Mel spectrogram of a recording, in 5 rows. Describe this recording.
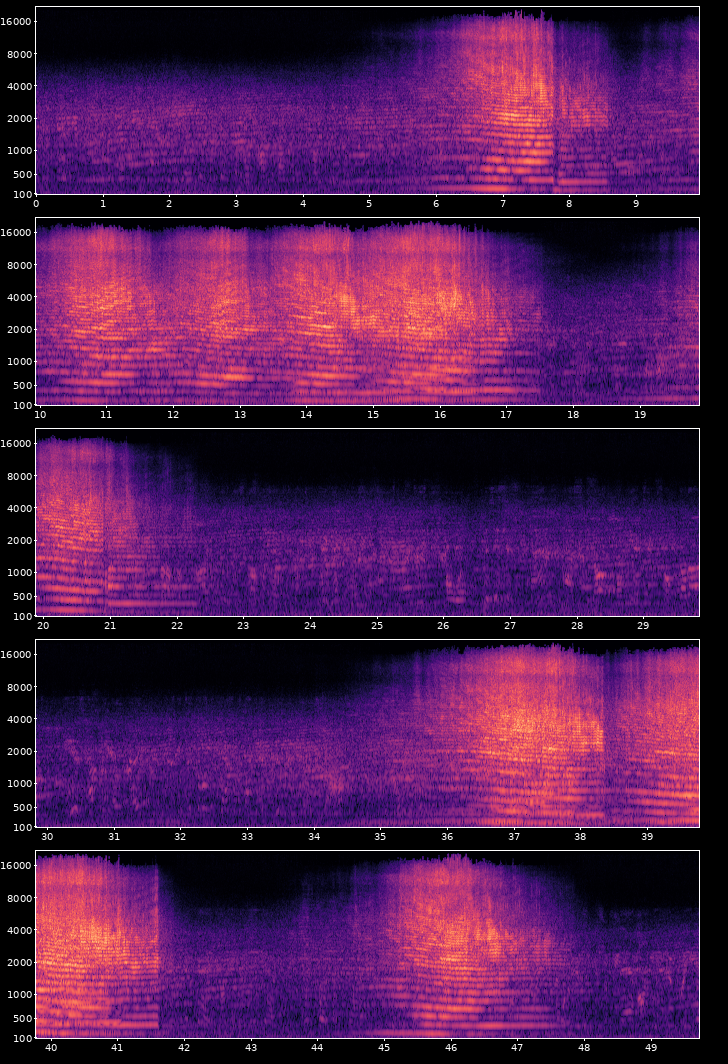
British Motorcycle Grand Prix 2004 ... 250 warm up ... one point stereo mic to minidisk ...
